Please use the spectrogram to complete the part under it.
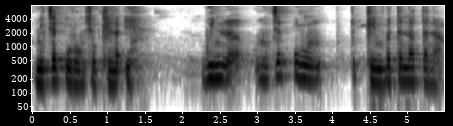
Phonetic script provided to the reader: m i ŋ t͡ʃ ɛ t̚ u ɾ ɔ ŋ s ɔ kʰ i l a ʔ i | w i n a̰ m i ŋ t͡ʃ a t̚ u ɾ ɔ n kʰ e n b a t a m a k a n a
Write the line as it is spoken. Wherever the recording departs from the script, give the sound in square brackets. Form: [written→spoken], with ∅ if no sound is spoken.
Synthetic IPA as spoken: m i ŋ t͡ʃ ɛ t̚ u ɾ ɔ ŋ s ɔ kʰ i l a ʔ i | w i n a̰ m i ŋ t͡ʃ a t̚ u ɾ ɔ [n→ŋ] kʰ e n b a t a [m→n] a [k→t] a n a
